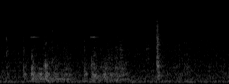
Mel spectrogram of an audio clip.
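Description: Faint clicks and rustling as sewing threads are pulled and tucked under the presser foot of a Bernina sewing machine, with one sharper click about one and a half seconds in.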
